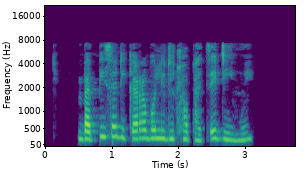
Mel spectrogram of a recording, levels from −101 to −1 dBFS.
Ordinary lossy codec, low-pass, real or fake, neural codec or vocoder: AAC, 48 kbps; 7.2 kHz; real; none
